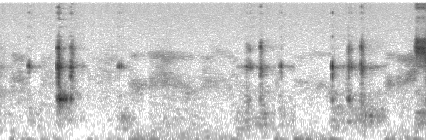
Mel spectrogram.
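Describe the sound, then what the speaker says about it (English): Typing on a computer keyboard in a quiet room: sparse, light key clicks in short irregular bursts, faint and close, separated by brief pauses. "Let me just type something"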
